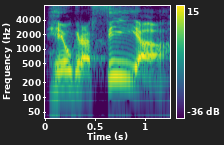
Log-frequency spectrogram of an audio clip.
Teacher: no espanhol eu digo geografia a tônica é fia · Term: sílaba tônica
